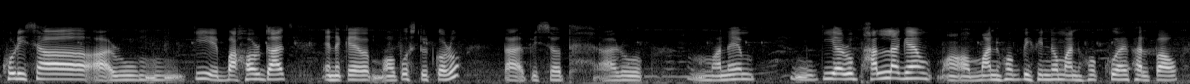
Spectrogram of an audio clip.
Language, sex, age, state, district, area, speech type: Assamese, female, 60+, Assam, Darrang, rural, spontaneous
